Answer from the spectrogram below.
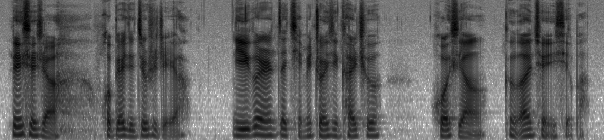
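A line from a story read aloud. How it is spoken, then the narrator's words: Smiling. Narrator (Chinese): 我笑着对林汉道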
